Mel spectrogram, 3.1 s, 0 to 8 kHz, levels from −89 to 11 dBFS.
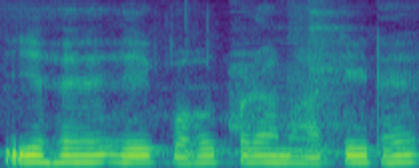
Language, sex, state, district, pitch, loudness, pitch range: Hindi, male, Rajasthan, Jaipur, 120 Hz, -15 LUFS, 115-125 Hz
